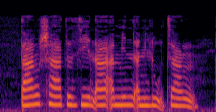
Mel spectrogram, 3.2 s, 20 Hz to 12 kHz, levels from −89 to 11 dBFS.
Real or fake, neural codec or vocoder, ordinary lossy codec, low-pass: fake; codec, 16 kHz, 16 kbps, FreqCodec, larger model; MP3, 64 kbps; 7.2 kHz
